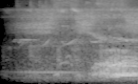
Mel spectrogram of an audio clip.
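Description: Intro sound fading in from silence and swelling over the two seconds: a noisy wash with a few faint gliding tones, ahead of the song's beat.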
